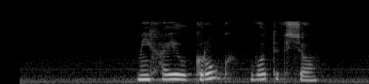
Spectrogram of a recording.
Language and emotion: Russian, neutral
